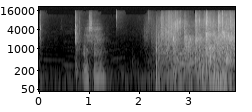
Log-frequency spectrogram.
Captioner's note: audience applauding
